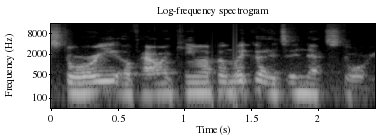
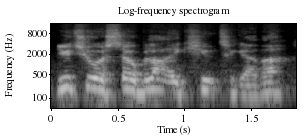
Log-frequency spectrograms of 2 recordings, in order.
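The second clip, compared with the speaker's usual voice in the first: put-on English accent. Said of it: "put an English accent to it".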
